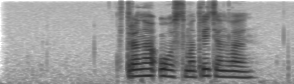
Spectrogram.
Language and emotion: Russian, neutral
